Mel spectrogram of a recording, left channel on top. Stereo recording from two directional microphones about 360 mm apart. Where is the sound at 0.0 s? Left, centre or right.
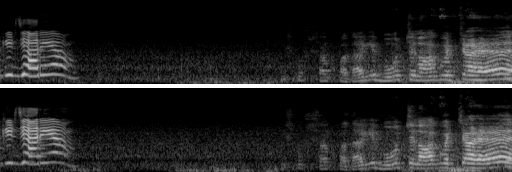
Centre.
